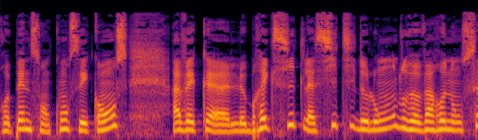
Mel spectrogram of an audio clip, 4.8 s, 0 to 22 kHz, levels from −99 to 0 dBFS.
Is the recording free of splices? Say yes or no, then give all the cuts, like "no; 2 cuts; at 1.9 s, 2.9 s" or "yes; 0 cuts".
yes; 0 cuts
